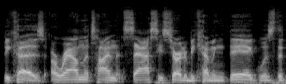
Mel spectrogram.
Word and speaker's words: SASE: And because no acronym in IT can be spelled out, it must be pronounced. Someone said, that looks like SASE.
